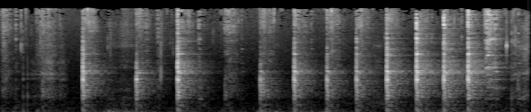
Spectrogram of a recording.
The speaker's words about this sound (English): So now you're just dicing the raw salmon. Yes. The small dice.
